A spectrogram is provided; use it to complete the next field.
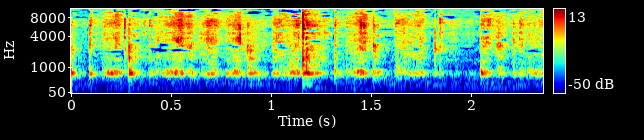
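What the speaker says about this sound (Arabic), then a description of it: "نبقى نخلط هكذايا" Melted white chocolate stirred in a pan with a utensil, producing close, rhythmic scraping strokes that repeat every fraction of a second, with no talking.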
